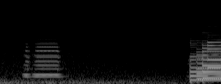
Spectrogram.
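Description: A single short car horn toot, two tones sounding together, about a quarter second in, over a faint low outdoor rumble. Music with sustained instrumental notes starts suddenly near the end.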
